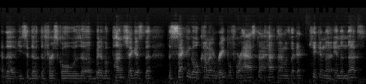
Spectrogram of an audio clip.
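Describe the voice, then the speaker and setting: A man asking a player questions at a press conference in a casual, halting way. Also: on the low side, flat delivery, pushed and bright, rough recording. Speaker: sports reporter.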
